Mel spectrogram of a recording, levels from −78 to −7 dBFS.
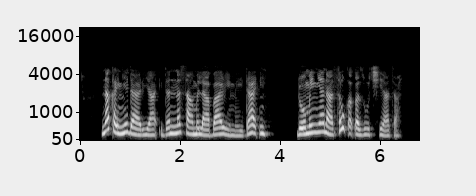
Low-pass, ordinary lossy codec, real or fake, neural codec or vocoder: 5.4 kHz; none; real; none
